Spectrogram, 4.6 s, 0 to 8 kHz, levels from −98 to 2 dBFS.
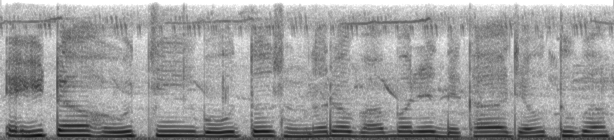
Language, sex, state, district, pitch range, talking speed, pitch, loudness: Odia, female, Odisha, Malkangiri, 235-260 Hz, 80 wpm, 255 Hz, -15 LUFS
